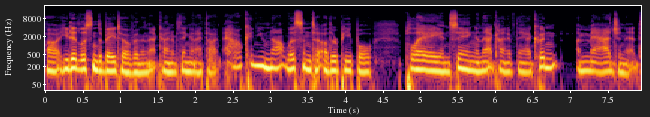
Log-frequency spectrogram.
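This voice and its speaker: In a very clean recording with a silent background, a somewhat breathy voice with a dark, mellow tone moves at a fairly quick pace with ordinary pitch variation. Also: man, fairly high pitch for a man. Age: 60s. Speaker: guitar teacher. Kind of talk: casual talk to camera about musical influences. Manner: hesitant, many fillers.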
